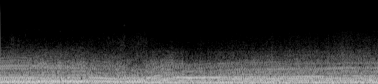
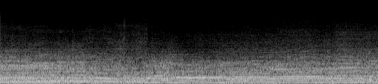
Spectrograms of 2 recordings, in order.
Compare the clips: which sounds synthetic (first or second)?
second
